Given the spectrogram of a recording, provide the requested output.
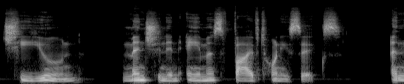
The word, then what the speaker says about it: Chiun: If we do a little digging, we can find that Reman is another name for the god Caillun, pronounced Chiune, mentioned in Amos 5:26.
